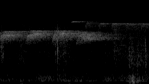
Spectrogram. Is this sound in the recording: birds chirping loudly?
yes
